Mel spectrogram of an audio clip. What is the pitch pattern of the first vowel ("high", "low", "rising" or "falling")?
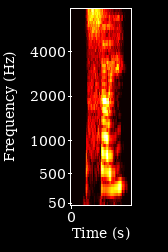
rising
